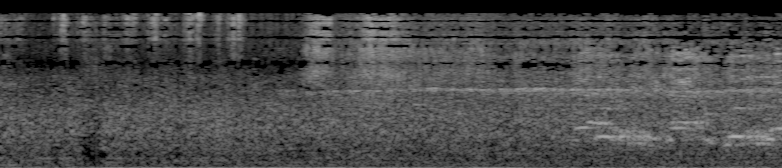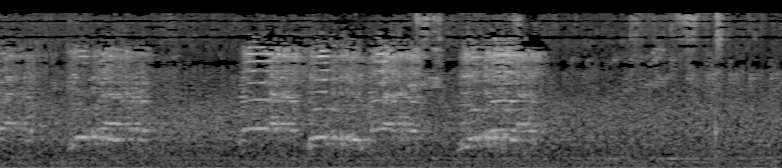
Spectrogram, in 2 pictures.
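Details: An orphaned young Sandhill Crane chick in care at a wildlife rescue gives short, rising, slightly trilled peeps in loose runs over a steady low hum.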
